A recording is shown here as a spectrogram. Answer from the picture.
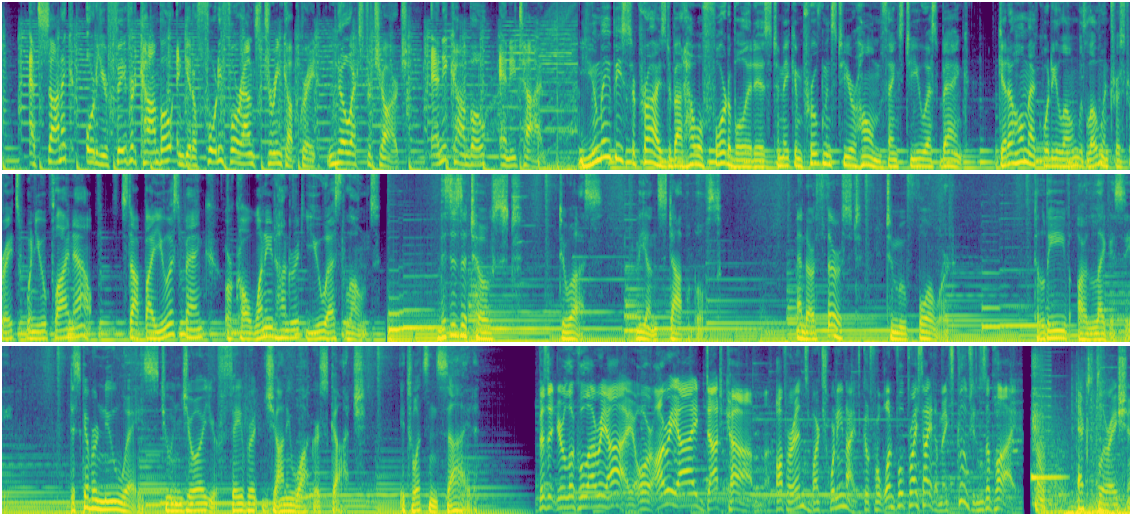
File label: Commercial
